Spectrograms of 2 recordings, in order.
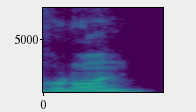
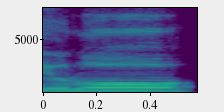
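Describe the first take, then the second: First: The syllable ends with an n sound. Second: The syllable ends on an open vowel. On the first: The word is read without stopping on it. The speaker calls it wrong. "Instead of run" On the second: The reader stops on the word. The speaker calls it right. "you say Ra"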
